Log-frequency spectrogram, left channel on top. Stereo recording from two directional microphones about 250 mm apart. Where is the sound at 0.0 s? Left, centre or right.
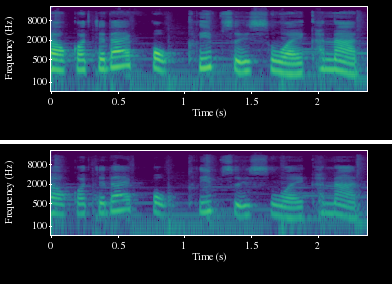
Centre.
